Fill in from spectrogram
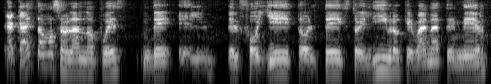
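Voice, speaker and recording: A man's voice: medium pitch, expressive, a little slow. Playful man teaching a lesson. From Peru. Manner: playful, asks questions and answers them himself. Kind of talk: classroom lecture video. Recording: slightly dull lo-fi sound with faint ambience.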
